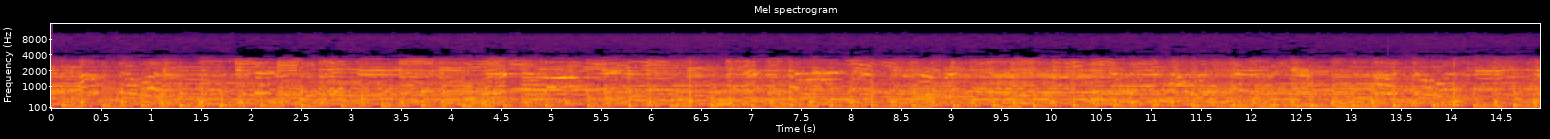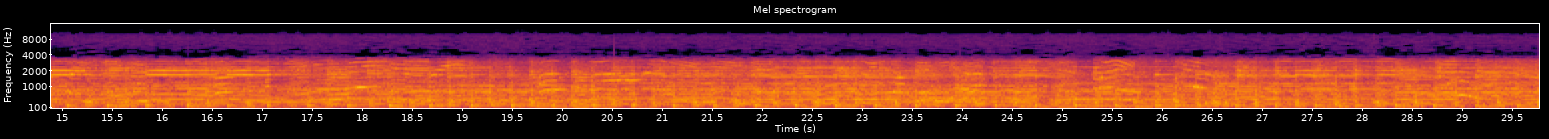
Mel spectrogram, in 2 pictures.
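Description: Live rock band playing: electric guitars, bass guitar and drum kit, with a steady beat.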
